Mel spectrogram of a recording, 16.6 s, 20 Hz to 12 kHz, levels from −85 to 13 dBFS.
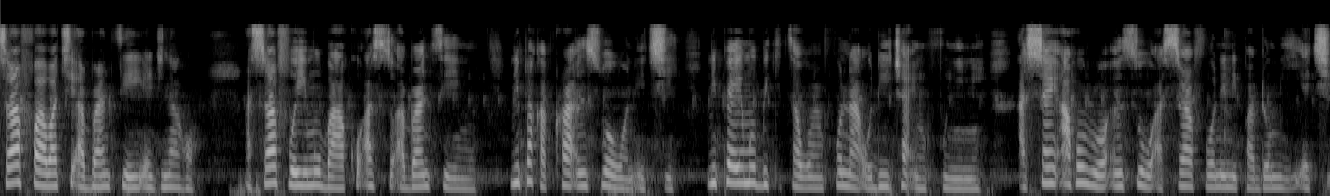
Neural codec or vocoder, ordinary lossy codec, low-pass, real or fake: none; MP3, 64 kbps; 7.2 kHz; real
